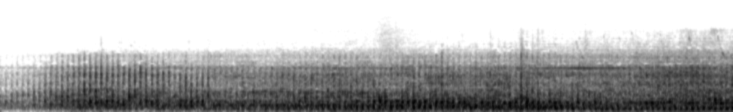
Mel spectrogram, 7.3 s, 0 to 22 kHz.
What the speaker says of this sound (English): Helicopters used to try to extinguish the fire that covers 2 acres.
